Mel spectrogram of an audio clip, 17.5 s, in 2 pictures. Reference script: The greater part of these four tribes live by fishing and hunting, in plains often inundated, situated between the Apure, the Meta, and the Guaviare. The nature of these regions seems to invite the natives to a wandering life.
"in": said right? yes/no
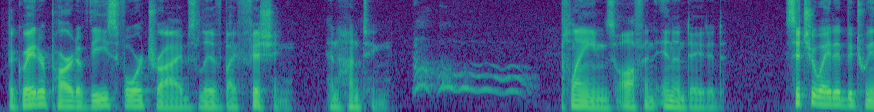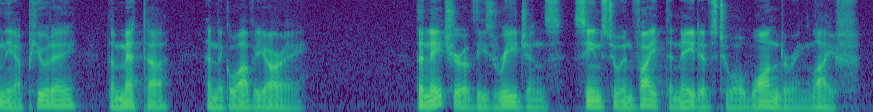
no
